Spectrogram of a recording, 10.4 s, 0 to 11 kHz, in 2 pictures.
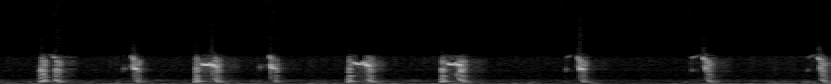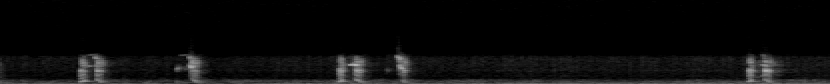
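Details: Female peregrine falcon grumbling ahead of leaving, De Mortel, Netherlands, 24 March 2020 at about 09:53; scattered short scratchy notes, clustered early then thinning out across ten seconds, over a constant low rumble.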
